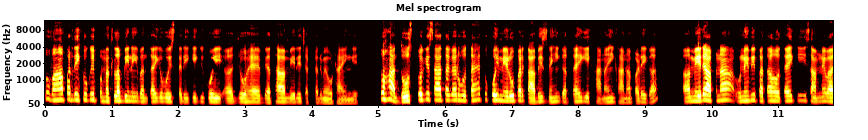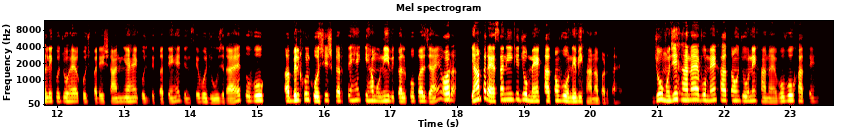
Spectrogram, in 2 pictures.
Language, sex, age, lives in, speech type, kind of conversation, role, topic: Hindi, male, 25-29, India, conversation, advice, user, सामाजिक मिलन में कई विकल्पों के बीच स्वस्थ और स्वादिष्ट भोजन कैसे चुनूँ?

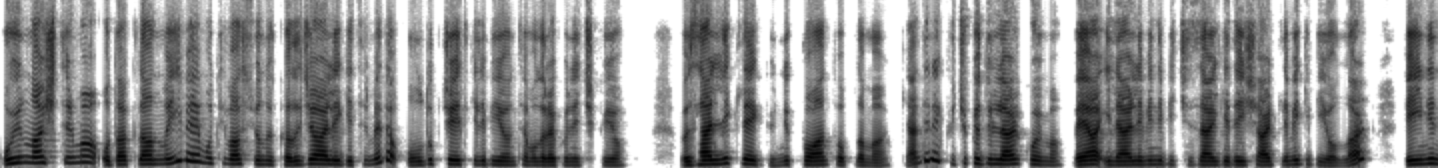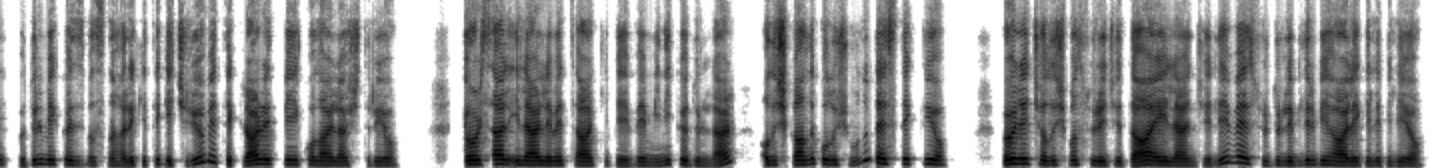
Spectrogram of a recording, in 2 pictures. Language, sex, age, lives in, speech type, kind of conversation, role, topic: Turkish, female, 40-44, United States, read, expert-assistant, expert, Verimli öğrenme alışkanlıkları nasıl geliştirilir?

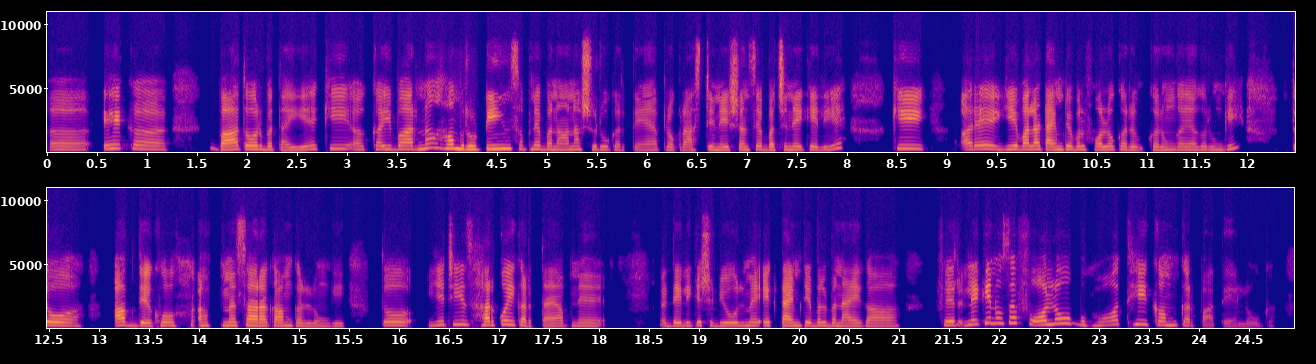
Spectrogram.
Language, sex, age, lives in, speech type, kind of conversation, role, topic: Hindi, female, 20-24, India, conversation, podcast, host, Tum procrastination ko kaise handle karte ho—koi tips hai?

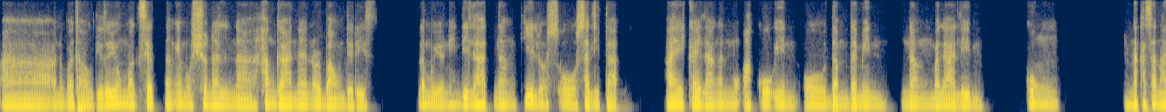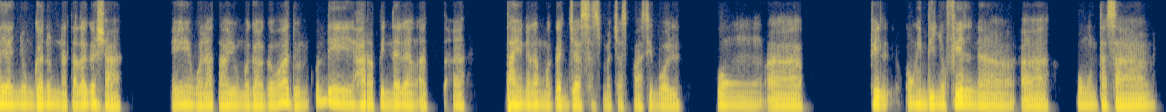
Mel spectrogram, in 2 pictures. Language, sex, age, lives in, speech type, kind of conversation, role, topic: Filipino, male, 25-29, Philippines, conversation, advice, advisor, Paano ko haharapin ang selos at kumpetisyon sa loob ng pamilya?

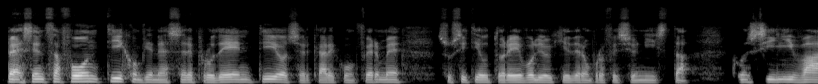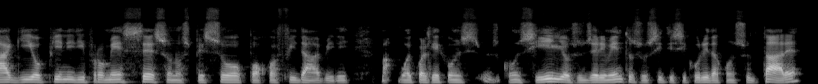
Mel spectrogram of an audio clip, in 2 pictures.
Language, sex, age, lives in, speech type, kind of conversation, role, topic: Italian, male, 45-49, Italy, read, expert-assistant, expert, Come posso riconoscere se i consigli infermieristici trovati online sono affidabili?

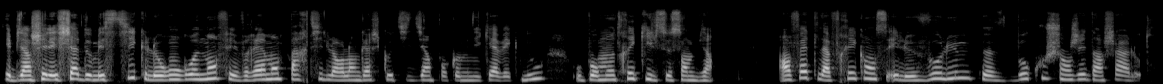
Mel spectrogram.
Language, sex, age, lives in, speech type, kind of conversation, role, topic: French, female, 20-24, France, read, expert-assistant, expert, Pourquoi les chats ronronnent-ils ?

